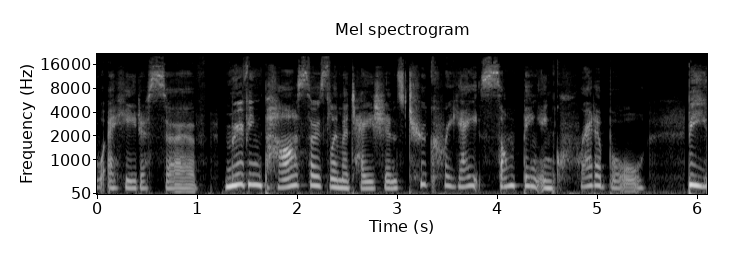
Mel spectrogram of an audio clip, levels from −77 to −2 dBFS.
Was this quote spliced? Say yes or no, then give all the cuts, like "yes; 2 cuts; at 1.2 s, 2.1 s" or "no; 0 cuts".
yes; 1 cut; at 1.2 s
